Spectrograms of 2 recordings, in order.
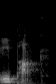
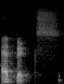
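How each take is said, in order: First: It is said the British way, ending in ock. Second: It is said the American way, like epic.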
